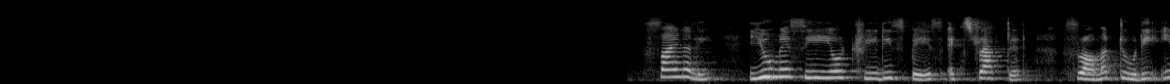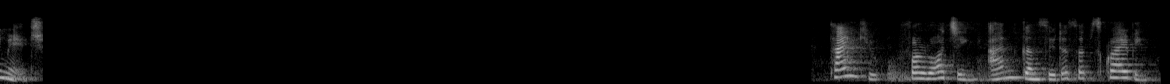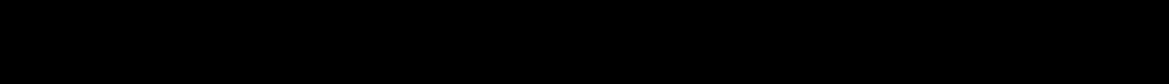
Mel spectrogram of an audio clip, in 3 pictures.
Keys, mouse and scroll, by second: 1.0 g, 1.7 g, 3.1 g, 3.4 click, 4.1 ctrl+s, 6.8 shift+a, 9.8 s, 12.1 g, 14.2 g, 18.4 g.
